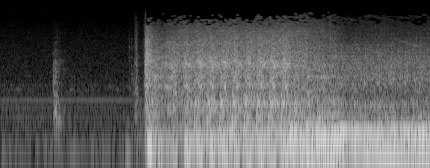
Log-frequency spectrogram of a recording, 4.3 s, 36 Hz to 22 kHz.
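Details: First start of an R2.8 Cummins diesel swapped into a 1997 Jeep Wrangler, in neutral with grid heater used after priming fuel and fixing a mislabeled wire; short crank, catches at once, steady rumbling diesel idle, no misses or knocks.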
